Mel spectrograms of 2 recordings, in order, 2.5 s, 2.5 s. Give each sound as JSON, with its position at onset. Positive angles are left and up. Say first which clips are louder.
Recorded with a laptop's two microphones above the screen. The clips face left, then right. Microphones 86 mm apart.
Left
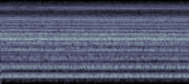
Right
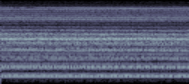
{"t": 0.0, "sound": "a drone", "louder": "right 1 dB", "side_deg": -15}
